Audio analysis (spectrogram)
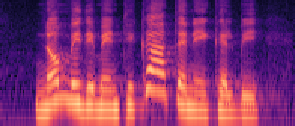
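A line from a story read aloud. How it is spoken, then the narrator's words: Gentleman exclaiming. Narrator (Italian): esclamò un gentiluomo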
